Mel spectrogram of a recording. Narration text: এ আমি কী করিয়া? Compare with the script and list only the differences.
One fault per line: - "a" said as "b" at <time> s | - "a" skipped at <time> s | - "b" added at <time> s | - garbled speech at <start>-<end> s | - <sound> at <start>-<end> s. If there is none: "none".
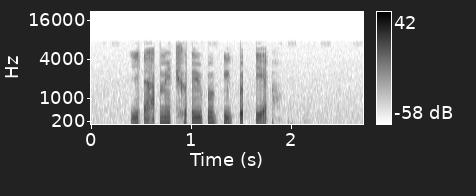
- "সহিব" added at 0.9 s
- dropout at 1.5-1.6 s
